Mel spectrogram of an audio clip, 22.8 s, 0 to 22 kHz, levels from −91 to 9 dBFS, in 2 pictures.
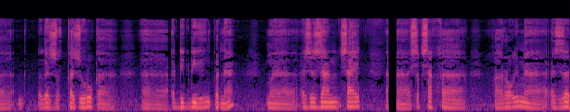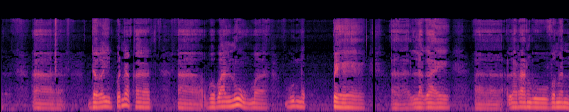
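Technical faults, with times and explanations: Throughout: HE-AAC compression, likely, since the speech has nothing above 11.8 kHz and its treble sounds rebuilt rather than captured. Copied bands with misaligned harmonics make sibilants gritty and metallic. The heavy damage fits a low bitrate of around 16 kbps.
7.77 to 7.94 s, 11.39 s and 18.86 s: block of digital silence, just after "saan sait" and "ma guna pe" for the first and third. The first hole is 170 ms long and the others about 43 ms. Each starts and stops abruptly with no fade, unlike a codec dropout's smeared fade. The lengths fit output buffers of 8192 and 2048 samples that were not filled in time.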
